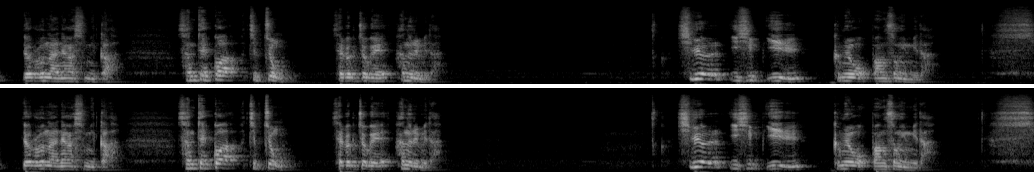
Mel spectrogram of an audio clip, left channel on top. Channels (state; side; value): normal; both; correlation 0.66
